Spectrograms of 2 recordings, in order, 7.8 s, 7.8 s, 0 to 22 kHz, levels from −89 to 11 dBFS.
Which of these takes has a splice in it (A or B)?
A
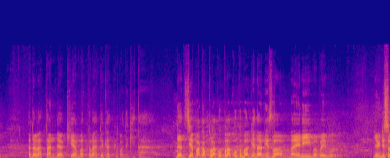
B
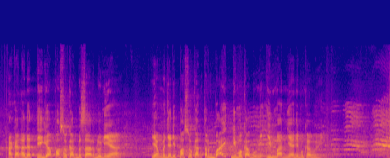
A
